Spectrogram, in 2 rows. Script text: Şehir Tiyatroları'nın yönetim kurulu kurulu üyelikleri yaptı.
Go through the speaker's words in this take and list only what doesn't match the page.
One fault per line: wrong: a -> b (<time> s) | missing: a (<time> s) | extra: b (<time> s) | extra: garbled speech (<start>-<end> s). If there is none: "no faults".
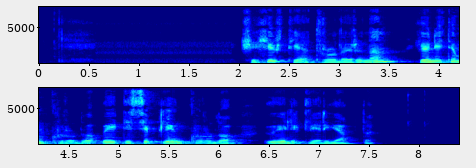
extra: ve disiplin (4.8 s)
